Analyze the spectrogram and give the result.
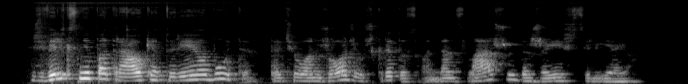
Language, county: Lithuanian, Kaunas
